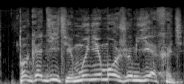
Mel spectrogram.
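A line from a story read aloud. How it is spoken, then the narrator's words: Sudden cry. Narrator (Russian): вскрикнул Аленин знакомый из электрички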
